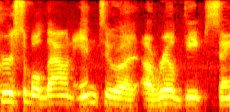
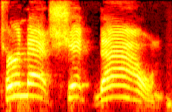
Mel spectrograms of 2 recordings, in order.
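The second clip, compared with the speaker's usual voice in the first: higher, slow mock complaint; annoyed wife; 12 semitones higher, much slower than usual. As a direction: drawl it like a fed-up wife. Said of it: "She's like".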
